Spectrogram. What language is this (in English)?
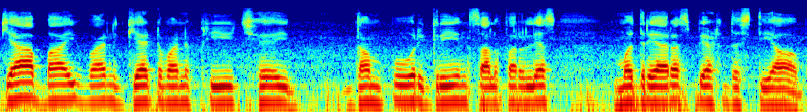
Kashmiri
